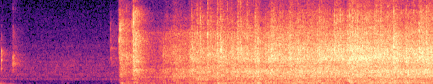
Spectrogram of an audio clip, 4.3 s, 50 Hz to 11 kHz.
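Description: An early-1970s Hornby R.258 Princess Elizabeth model locomotive pulling coaches around a track, starting after a quiet moment and building into a steady, close whirring rattle with rhythmic clicking from the rails.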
